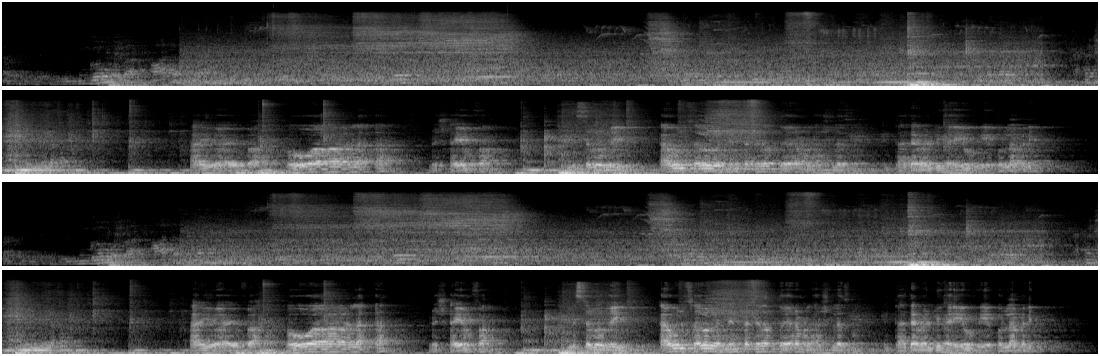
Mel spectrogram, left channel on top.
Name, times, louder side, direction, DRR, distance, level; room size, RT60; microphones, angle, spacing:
voice 1, 0.0-2.9 3.6-6.2 6.6-10.1 10.6-11.6, equal, 70° left, -4 dB, 1.8 m, -37 dB
sound 1, 0.9-5.5 5.9-20.6, equal, 55° left, 1.8 m, -26 dB
Bird vocalization bird call bird song, 1.8-10.4, left 2 dB, 40° left, 0.5 m, -34 dB
voice 2, 11.1-11.5 12.8-14.9 15.2-15.9 16.6-21.3, right 2 dB, 30° right, 4 dB, 0.3 m, -20 dB
8.2 x 4.2 x 3.7 m, 1.2 s
head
